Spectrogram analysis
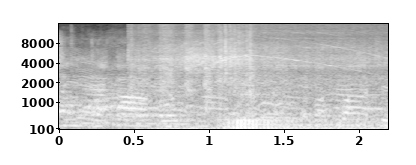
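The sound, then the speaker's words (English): A car engine starts with a low, steady rumble and pulls away in the early morning. The engine noise stays loud and fairly even to the end. “He smiles softly as he drives beyond the reaches of Pasa Pasa”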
